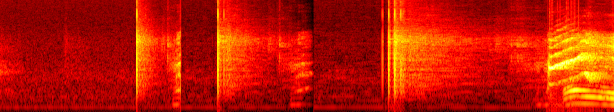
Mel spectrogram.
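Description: A raw egg cracked on a forehead: two sharp knocks, then a crunching crack about four seconds in as the shell breaks and the egg splatters. Loud laughter breaks out near the end.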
